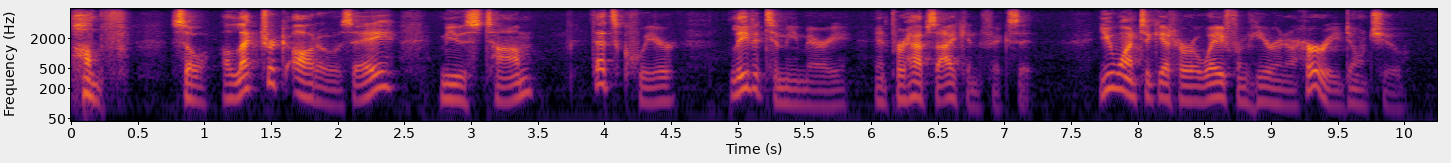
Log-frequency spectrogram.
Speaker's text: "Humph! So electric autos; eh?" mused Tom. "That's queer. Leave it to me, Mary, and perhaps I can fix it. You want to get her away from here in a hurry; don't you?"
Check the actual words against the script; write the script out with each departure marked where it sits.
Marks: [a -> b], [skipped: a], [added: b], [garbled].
"Humph! So electric autos; eh?" mused Tom. "That's queer. Leave it to me, Mary, and perhaps I can fix it. You want to get her away from here in a hurry; don't you?"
